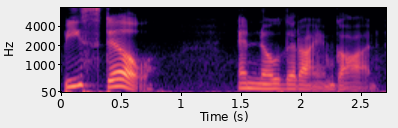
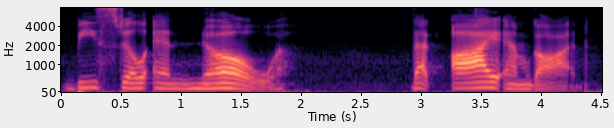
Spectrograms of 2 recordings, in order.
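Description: First: The word 'still' is stressed. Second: The word 'know' is stressed. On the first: It is a command to be still. "So be still, like a command from God" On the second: It is a call to know and recognize God. "Or I put the emphasis on the know"

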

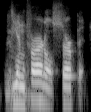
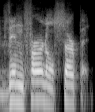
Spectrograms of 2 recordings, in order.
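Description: First: 'The' runs into 'infernal' with a gliding link. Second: 'The' is squeezed into the next syllable, exaggerated. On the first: "what we'll do is probably put a glide in" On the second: "To over-exaggerate, you'd say"

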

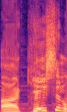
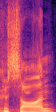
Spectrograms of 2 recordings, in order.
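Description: First: The first syllable sounds like 'kay'. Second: The first syllable sounds like 'cuh'. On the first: "although I just said that wrong" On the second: "It's C-U-H-S-A-N"

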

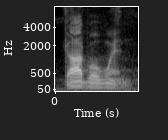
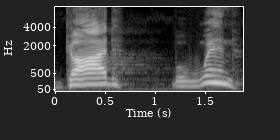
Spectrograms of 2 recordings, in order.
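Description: First: It is said at the softest level. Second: It is said louder than before.

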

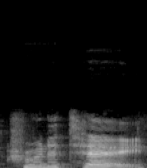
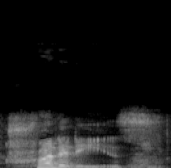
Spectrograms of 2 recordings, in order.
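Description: First: The word ends with a 'tay' sound. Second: The word ends with a 'tees' sound. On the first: The speaker calls it right. "Yeah, crudité, not crudities" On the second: The speaker calls it wrong. "they've been pronouncing it wrong this whole time"

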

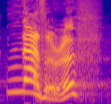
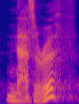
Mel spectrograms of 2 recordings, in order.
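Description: First: It sounds like a forceful, scornful exclamation. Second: It sounds like a plain, mild question.

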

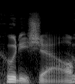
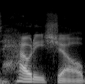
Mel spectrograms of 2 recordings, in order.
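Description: First: The first part sounds like 'hootie'. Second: The first part sounds like 'howdy'. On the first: This is a playful personal pronunciation of the name. "but I like to pronounce it Hootie Shell" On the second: This is the accepted pronunciation of the name. "it's apparently pronounced Howdy Shell"

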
